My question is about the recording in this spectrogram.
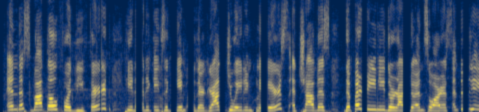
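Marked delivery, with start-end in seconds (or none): none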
